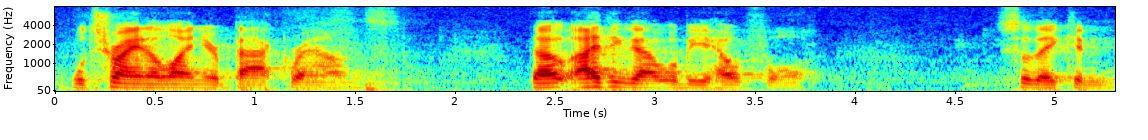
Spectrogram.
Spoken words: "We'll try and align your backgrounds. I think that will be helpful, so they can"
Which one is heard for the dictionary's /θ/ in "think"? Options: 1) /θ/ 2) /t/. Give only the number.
1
